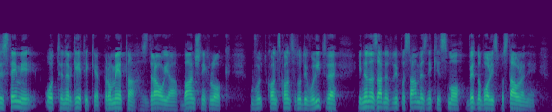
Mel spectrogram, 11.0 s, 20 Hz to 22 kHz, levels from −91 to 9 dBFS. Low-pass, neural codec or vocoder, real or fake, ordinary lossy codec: 7.2 kHz; none; real; none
